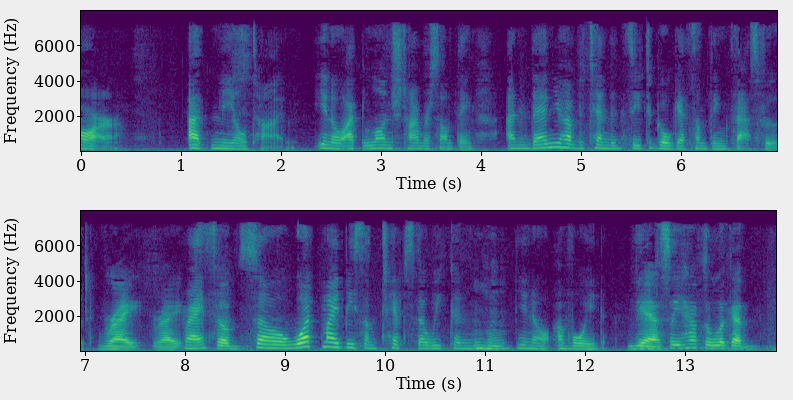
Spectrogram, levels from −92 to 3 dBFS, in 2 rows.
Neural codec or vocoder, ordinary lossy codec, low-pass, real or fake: none; AAC, 32 kbps; 7.2 kHz; real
